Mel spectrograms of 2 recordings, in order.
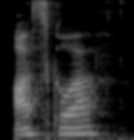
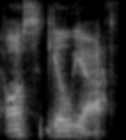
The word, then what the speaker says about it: Osgiliath: The battle for Oscaloth. How do you say that? For us, yeah, Osgiliath.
